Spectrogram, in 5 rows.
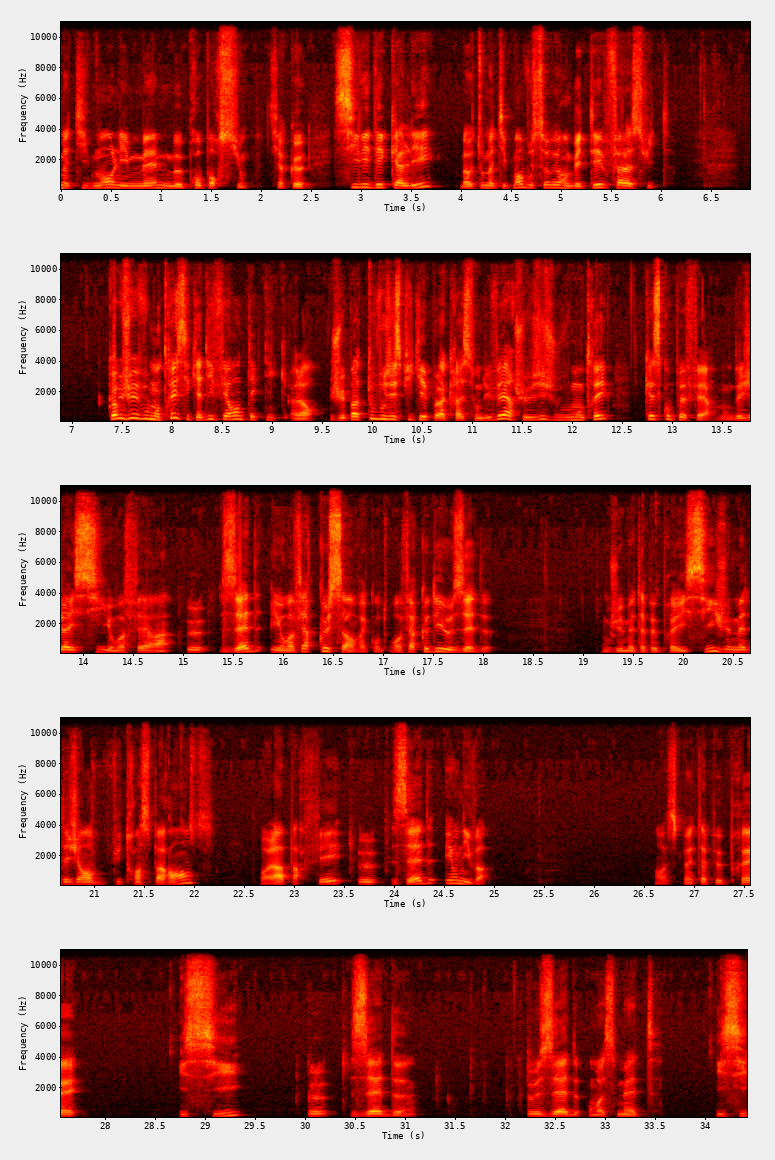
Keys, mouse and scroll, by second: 6.8-10.0 scroll down 2, 10.2 Tab, 15.4 e, 21.3 z, 22.8-24.0 scroll up 1, 24.0 e, 30.4 e, 32.5 e.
